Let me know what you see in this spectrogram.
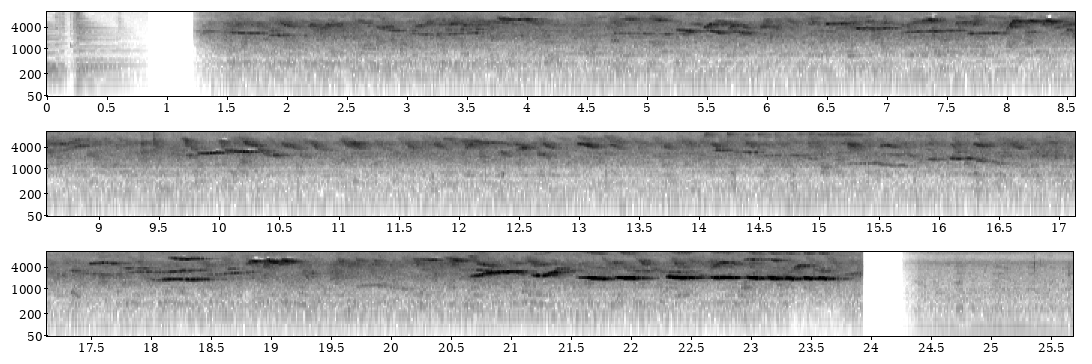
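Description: Songbirds chirping and singing, many short overlapping calls, with a loud run of quickly repeated notes near the end before the birdsong cuts off suddenly.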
